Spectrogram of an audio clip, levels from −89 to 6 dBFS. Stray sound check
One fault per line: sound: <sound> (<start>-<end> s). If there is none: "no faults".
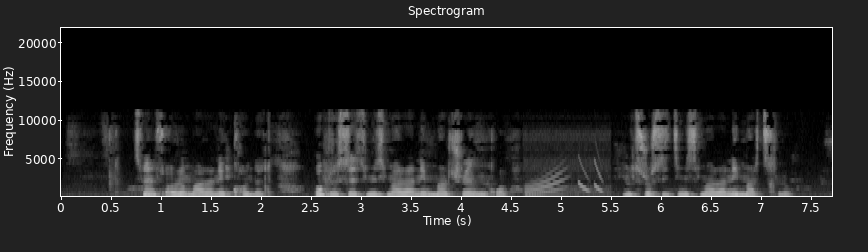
sound: chirp (4.6-5.4 s)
